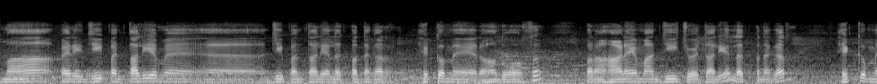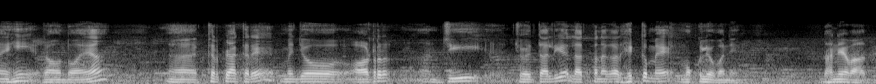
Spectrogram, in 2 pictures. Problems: constant background noise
